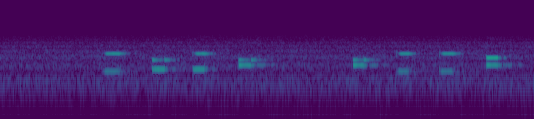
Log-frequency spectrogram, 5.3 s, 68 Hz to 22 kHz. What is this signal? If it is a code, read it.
DTMF, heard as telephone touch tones, dialled by hand, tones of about 130 ms, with phone line noise and room echo. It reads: A4B* *AA0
